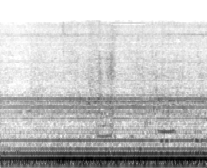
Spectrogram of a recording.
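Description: Steady electrical mains hum with a slight buzz, from the microphone's sound system.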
